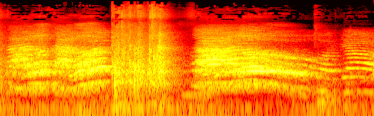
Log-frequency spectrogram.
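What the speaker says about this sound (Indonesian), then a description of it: "Berikan tepuk salut untuk kelompok Ahmad Subarjo" A group does a rhythmic clapping chant for a team during an academic coaching session, with loud unison claps and shouted chant bursts in a lively crowd, voices joining the rhythm.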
